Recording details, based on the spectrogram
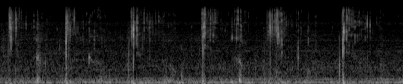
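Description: Repeated close, crisp bites and chews into a crunchy karipap curry puff crackle in quick irregular bursts from start to finish with no talking.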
